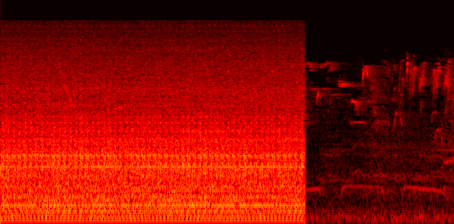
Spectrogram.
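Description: Toy tractor's engine sound running steadily at one pitch with a fast pulse, cutting off abruptly about three seconds in. Faint bird chirps follow.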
